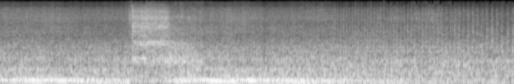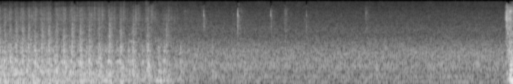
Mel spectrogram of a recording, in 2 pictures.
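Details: Military surplus diesel generator set run after years of storage: steady loud running, then after about six seconds the beat slows and fades as it shuts down on overspeed.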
